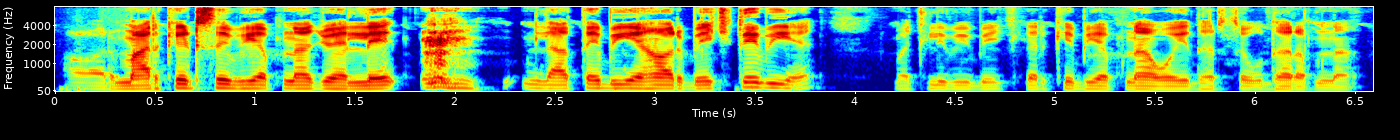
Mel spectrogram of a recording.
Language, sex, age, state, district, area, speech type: Urdu, male, 60+, Bihar, Darbhanga, rural, spontaneous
